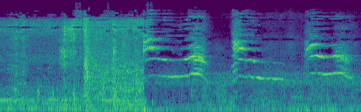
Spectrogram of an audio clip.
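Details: High-pitched cat meows from a compilation of funny cats: three thin, falling mews spaced about a second apart, following a burst of rustling noise.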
